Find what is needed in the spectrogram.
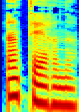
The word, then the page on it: interne: francais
